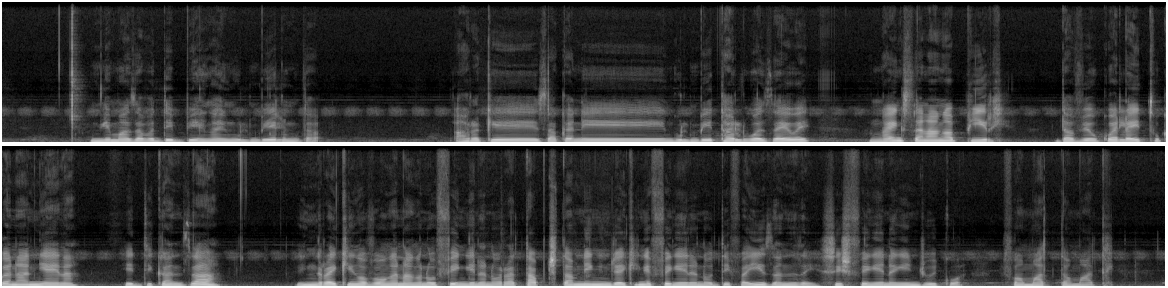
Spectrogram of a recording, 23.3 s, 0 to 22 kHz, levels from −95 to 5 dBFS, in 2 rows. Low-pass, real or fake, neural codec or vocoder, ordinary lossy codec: none; real; none; none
